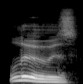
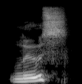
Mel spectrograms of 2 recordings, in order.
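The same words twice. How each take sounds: First: "lose" with a lengthened vowel before buzzing z; longer vowel, voiced z. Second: "Loose" with a shorter vowel before a hissed s; shorter vowel, voiceless s. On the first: Teacher contrasting vowel length for learners, "lose" with long vowel and z. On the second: Teacher contrasting vowel length for learners, "Loose" with short vowel and s. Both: Shown as a demonstration. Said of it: "vowel sound before the z is typically longer".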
